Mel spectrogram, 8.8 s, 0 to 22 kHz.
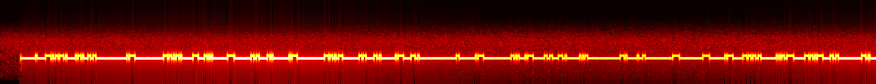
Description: RTTY (75 baud, 170 Hz shift), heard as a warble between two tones, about 1360 Hz centre, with fading. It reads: DIE DORTIGE ALPENVEREINSHUTTE IST …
